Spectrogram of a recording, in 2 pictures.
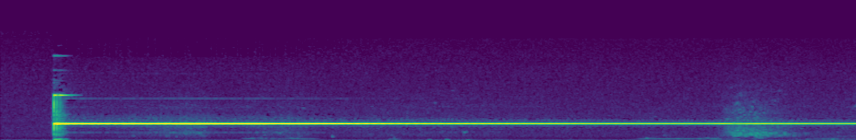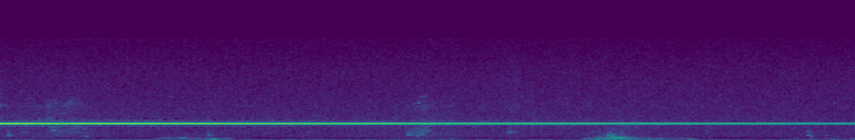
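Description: A single meditation chime, used in a loving-kindness meditation, is struck once, ringing with a clear sustained tone that slowly fades over many seconds in otherwise quiet surroundings, with a few faint soft noises in the background.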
